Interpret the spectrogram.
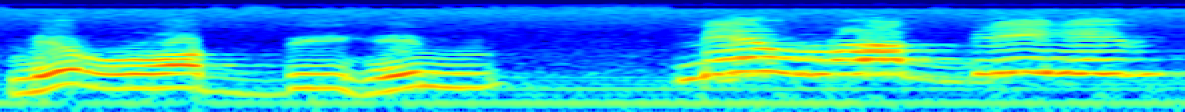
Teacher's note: را کی مثال نون ساکن کے بعد اب نون نہیں پڑھا جائے گا، میم را سے ملے گا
